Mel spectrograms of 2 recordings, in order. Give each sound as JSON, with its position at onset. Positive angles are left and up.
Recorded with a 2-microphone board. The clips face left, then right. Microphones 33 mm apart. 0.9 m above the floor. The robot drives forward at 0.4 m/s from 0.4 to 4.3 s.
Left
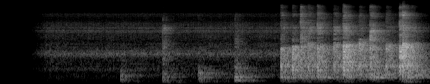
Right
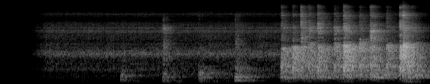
{"t": 1.2, "sound": "footsteps", "side_deg": 65, "distance_m": 2.0}
{"t": 2.8, "sound": "a clap", "side_deg": 85, "distance_m": 2.5}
